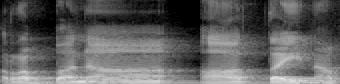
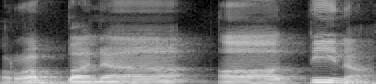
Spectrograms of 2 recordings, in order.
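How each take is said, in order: First: The second word has an 'ai' vowel in the middle. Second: The second word has a long 'ee' vowel in the middle. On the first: The speaker calls it wrong. "बहुत सारे लोग जब ये दुआ पढ़ते हैं तो रब्बना आतैना पढ़ते हैं, जबकि असल ये नहीं है" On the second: The speaker calls it right. "बल्कि हकीकत क्या है?"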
